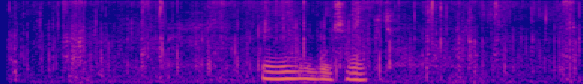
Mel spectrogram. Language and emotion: Russian, neutral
